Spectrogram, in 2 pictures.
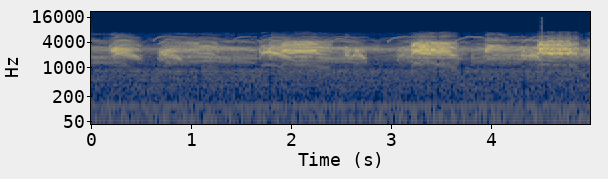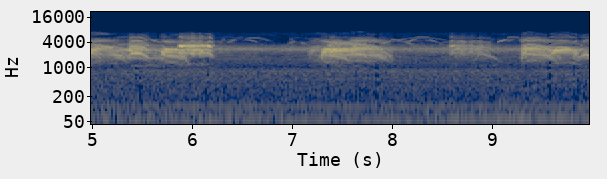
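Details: Northern royal albatross, 24 January 2022, giving irregular clusters of hoarse, squawking calls and a few sharp clicks, with quiet spells between bursts and a soft hiss throughout.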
